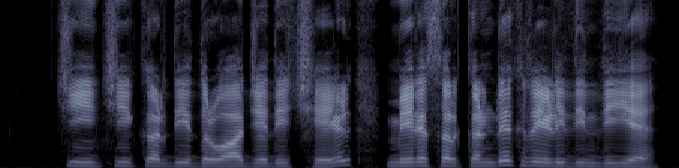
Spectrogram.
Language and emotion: Dogri, fearful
